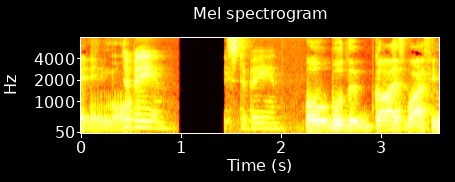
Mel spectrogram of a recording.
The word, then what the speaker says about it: Debian: Debian. Well, the guy's wife who made Debian was like... He was Debbie, and the system's name is based off Debbie, so Debian.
